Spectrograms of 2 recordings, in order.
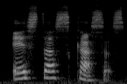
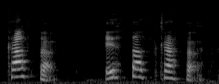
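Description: First: Said in the usual way. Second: Estas casas with every s said as th, slowly; ceceo lisp. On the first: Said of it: "ao invés de dizer estas casas". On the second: Shown as a demonstration. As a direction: say estas casas as etaθ kaθa, tongue between the teeth. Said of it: "algumas pessoas poderiam dizer estas".

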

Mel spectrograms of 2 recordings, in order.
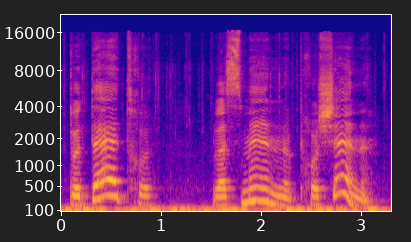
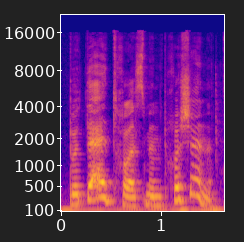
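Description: First: Slow French, broken into parts; slow model phrase. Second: Said in the usual way. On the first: Shown as a demonstration. Teacher models the dialogue's last line, slowly in parts. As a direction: space it out carefully for learners.

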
